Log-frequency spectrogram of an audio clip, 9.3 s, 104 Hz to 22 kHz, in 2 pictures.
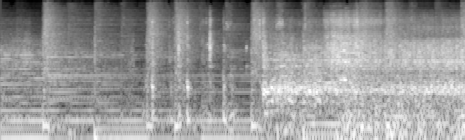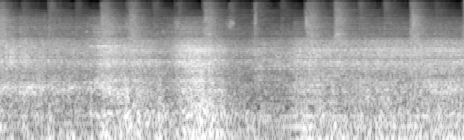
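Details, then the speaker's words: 1977 Mexican-built Dodge Dart wagon, 360 V8, after overheating; water pump shares a belt with the charging system. Starter cranks briefly, then it catches and settles into a steady, even idle with no misses or knocks; runs healthy. "Well, she's purring like a kitten again."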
